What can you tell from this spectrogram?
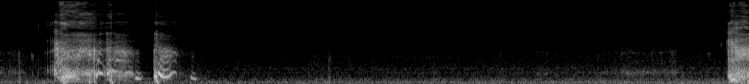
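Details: Cluster of three or four harsh coughs, then a quiet pause before another cough, with shaky breathing between, from an adult with a cold for a couple of weeks, near the end of a nearly hour-long coughing fit.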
